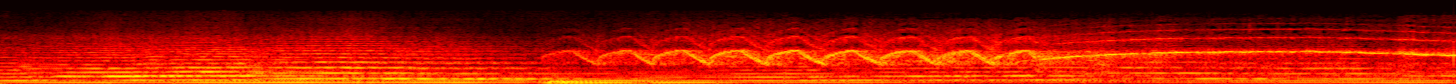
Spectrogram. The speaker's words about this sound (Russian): Изредка проносится санитарная машина.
